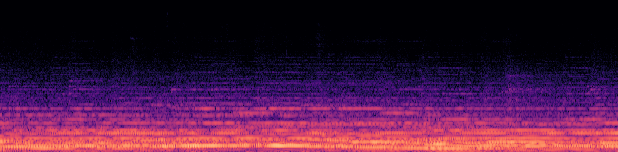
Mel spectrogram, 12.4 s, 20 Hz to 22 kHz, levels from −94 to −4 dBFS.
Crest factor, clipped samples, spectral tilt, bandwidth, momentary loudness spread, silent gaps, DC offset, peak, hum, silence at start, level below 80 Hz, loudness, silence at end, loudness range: 12 dB; under 0.1%; -12.5 dB/octave; 3.2 kHz; 5 LU; none; under 0.1%; -12 dBFS; none; 0 s; -46 dBFS; -25 LUFS; 0 s; 2 LU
